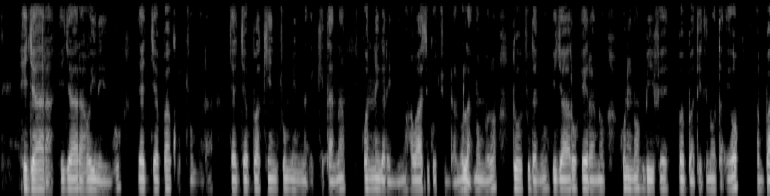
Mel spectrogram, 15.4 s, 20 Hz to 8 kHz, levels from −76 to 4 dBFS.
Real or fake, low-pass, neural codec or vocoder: real; 7.2 kHz; none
